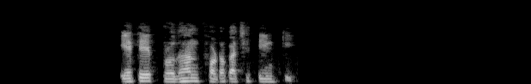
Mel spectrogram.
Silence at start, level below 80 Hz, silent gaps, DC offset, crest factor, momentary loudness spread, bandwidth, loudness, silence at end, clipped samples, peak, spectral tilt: 1.2 s; -62 dBFS; none; under 0.1%; 22 dB; 10 LU; 7.6 kHz; -19 LUFS; 2.4 s; under 0.1%; -2 dBFS; -6 dB/octave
